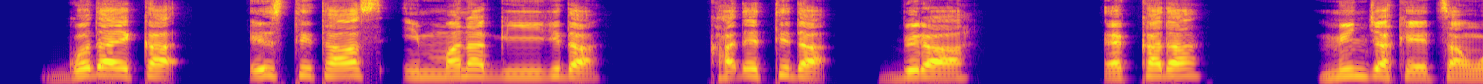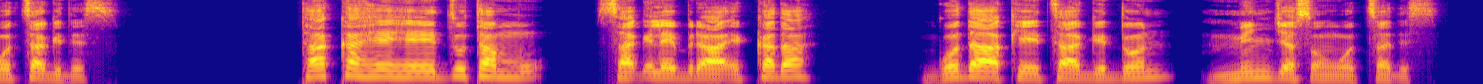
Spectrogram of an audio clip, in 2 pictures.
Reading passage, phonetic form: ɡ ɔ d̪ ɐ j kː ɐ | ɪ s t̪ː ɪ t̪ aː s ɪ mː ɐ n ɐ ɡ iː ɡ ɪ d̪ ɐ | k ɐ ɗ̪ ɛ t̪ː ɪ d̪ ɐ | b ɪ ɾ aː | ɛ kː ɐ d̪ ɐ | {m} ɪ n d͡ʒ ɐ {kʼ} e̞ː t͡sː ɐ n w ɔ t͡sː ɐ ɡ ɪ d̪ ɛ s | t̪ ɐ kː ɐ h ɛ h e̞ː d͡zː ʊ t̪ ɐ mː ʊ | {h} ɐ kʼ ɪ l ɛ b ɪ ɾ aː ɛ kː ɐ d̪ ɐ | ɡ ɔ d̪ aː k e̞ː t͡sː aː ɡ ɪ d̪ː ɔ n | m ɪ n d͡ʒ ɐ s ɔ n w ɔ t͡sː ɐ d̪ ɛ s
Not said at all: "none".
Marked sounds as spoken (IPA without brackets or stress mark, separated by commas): m, k, s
